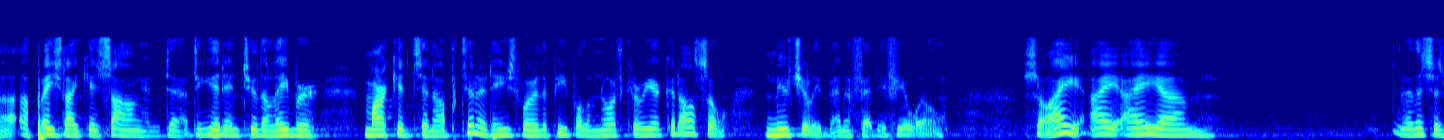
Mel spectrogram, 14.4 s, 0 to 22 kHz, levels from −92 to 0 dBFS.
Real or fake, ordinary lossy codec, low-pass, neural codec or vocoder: real; MP3, 64 kbps; 7.2 kHz; none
